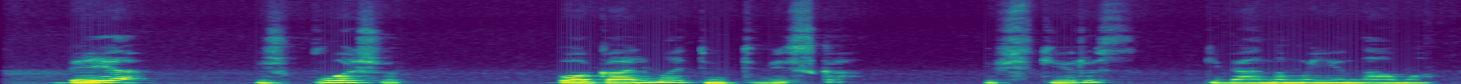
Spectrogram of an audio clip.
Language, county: Lithuanian, Panevėžys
